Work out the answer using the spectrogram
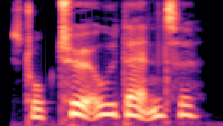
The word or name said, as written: struktøruddannelse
